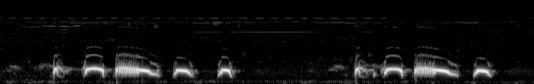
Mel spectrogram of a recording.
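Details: Spotted dove calling: two phrases of mellow, low coos. Each phrase has about five notes, with a longer, drawn-out, falling coo in the middle. The phrases are separated by a pause of about a second.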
